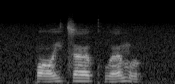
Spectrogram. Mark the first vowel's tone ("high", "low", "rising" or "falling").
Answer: rising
